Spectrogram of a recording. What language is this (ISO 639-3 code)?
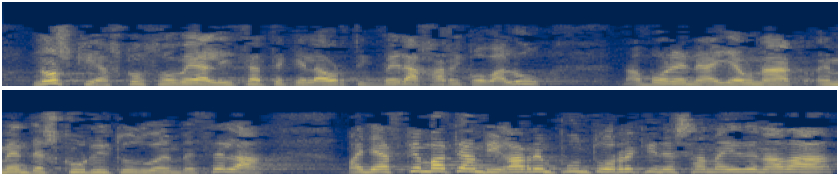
eus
